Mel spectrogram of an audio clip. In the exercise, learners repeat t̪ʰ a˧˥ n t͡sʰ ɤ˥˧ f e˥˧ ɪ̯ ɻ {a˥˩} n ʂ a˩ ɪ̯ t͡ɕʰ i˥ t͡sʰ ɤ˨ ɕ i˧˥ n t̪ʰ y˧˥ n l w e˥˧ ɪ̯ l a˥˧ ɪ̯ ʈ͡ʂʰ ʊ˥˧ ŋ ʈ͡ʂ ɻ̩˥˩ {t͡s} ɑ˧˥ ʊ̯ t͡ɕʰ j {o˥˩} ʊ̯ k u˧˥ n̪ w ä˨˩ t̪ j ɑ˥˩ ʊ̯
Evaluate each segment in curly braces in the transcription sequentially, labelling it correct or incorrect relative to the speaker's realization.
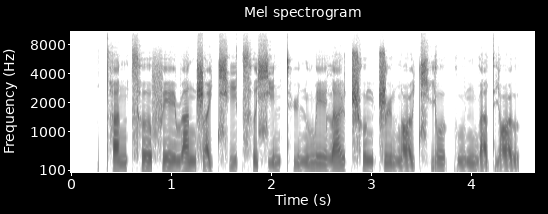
correct, incorrect: n̪, correct

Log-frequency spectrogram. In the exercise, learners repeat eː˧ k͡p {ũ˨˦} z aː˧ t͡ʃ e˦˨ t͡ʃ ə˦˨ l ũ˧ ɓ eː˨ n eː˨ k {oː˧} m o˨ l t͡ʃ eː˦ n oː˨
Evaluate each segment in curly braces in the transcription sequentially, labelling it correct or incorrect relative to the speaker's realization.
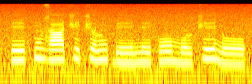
incorrect: ũ˦, correct

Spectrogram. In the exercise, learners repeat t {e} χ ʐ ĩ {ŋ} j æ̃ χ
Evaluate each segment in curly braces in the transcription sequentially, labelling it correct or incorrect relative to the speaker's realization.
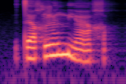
incorrect: ɛ, incorrect: m

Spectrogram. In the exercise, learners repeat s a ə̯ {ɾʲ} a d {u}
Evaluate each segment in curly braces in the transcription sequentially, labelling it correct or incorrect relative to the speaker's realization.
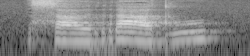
incorrect: r, correct

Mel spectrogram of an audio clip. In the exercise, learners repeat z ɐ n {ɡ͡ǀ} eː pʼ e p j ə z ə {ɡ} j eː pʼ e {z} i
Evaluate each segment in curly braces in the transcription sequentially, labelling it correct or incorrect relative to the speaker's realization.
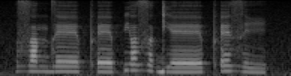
incorrect: d, correct, correct

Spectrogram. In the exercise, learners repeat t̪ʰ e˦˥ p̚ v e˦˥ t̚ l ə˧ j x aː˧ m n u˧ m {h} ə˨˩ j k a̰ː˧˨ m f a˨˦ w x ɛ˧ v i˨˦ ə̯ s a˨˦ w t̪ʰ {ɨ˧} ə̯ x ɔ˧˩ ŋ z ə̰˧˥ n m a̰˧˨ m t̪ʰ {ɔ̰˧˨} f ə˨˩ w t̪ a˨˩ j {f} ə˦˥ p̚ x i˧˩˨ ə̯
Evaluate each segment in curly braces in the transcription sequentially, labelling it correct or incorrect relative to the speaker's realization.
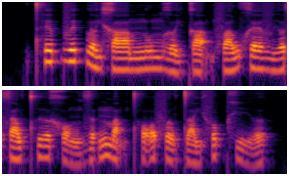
incorrect: ɣ, correct, incorrect: ɔ̰˧˥, correct

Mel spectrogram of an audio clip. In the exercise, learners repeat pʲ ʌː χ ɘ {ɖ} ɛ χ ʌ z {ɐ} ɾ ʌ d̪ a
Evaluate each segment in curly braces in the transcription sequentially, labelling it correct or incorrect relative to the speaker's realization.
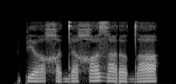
incorrect: d̪, incorrect: a

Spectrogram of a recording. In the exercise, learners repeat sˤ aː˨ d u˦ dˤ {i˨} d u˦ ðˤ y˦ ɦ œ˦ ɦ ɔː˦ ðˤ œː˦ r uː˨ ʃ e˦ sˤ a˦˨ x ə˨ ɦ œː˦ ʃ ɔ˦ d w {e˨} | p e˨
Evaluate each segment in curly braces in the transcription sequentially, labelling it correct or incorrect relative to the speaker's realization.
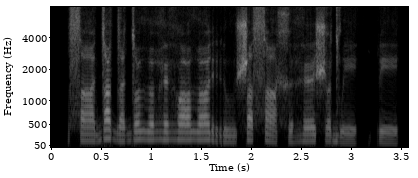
correct, correct

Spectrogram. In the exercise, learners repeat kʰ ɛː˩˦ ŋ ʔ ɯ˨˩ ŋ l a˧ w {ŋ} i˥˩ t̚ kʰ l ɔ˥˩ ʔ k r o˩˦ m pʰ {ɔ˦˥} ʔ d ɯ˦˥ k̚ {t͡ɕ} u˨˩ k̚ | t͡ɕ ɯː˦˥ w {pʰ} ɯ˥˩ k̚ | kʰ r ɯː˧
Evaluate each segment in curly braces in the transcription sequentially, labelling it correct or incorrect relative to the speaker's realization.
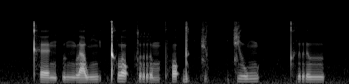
correct, correct, correct, incorrect: m

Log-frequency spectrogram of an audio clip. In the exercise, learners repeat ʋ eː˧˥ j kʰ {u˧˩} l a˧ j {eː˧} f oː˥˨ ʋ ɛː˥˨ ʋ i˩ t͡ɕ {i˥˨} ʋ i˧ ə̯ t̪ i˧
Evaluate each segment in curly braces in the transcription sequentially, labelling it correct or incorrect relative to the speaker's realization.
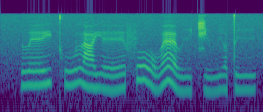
incorrect: u˧˥, incorrect: eː˩˧, incorrect: i˩

